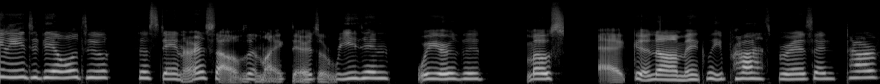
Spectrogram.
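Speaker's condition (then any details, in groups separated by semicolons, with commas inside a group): Cerebral palsy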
